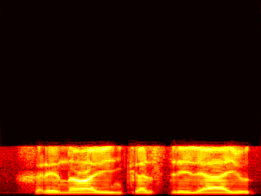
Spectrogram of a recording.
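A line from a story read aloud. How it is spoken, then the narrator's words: Flat grunting from well. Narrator (Russian): хрюкал он из колодца фанерным голосом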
